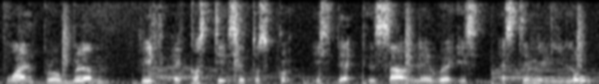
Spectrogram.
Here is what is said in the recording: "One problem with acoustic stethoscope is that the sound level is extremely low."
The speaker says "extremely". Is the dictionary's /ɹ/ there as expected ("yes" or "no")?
no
